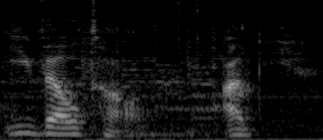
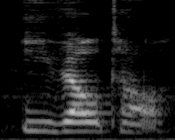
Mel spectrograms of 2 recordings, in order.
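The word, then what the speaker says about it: Yveltal: then for the pokemon y mascot it is pronounced evaltol evaltol so you can get either eval doll or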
